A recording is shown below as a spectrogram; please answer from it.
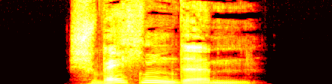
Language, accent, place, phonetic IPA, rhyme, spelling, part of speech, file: German, Germany, Berlin, [ˈʃvɛçn̩dəm], -ɛçn̩dəm, schwächendem, adjective, De-schwächendem.ogg
- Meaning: strong dative masculine/neuter singular of schwächend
